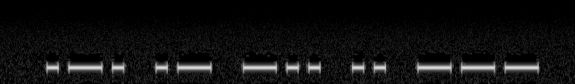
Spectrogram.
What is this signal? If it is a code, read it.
Morse code, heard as a keyed tone, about 11 wpm, 780 Hz. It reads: RADIO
